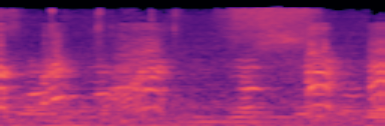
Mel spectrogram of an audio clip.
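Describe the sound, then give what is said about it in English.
A cartoon parrot squawks as it is attacked, in a string of shrill, honking bursts across two seconds, loud, with a busy low background beneath the cries. “He just attacked a parrot?”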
